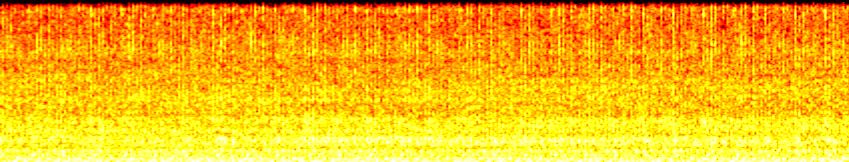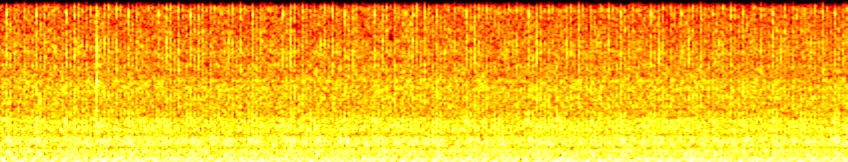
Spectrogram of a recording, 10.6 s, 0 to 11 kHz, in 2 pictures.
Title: knocking sound from 2010 f150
